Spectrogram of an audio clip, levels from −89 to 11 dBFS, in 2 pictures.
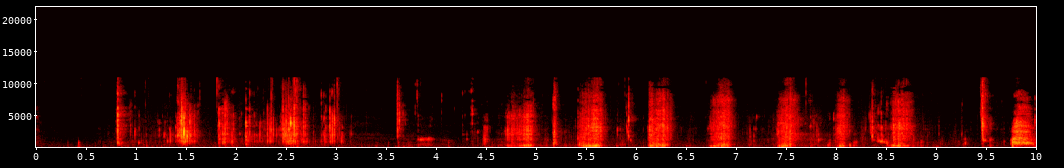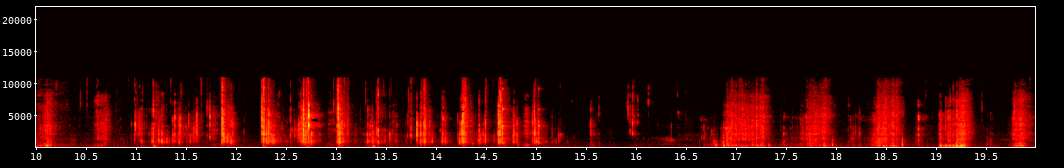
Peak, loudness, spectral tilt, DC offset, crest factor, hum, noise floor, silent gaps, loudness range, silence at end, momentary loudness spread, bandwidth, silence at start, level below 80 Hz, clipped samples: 0 dBFS; -36 LUFS; -1 dB/octave; under 0.1%; 40 dB; none; -70 dBFS; none; 10 LU; 0 s; 19 LU; 11.5 kHz; 0.8 s; -86 dBFS; under 0.1%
